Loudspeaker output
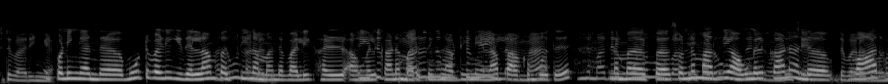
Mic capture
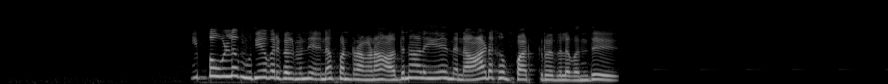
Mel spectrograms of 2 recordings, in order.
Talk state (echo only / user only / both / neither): user only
